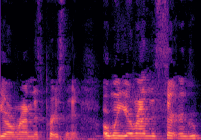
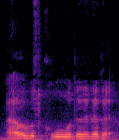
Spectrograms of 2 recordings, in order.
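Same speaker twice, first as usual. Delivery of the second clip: low, much softer, lifeless answer; drained partner; 4 semitones lower, 7 dB quieter than usual. Retold or imitated. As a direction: mumble it back as if all energy is gone.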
